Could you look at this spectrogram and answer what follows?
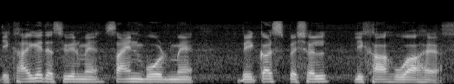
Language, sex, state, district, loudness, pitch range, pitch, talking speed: Hindi, male, Assam, Kamrup Metropolitan, -17 LUFS, 115-130 Hz, 120 Hz, 160 wpm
